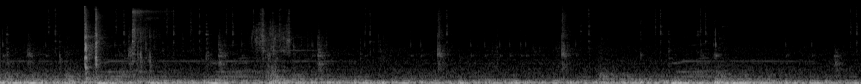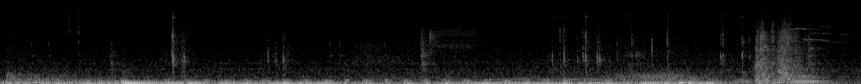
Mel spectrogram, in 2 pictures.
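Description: Short interface clicks and blips sound as menu items are picked.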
